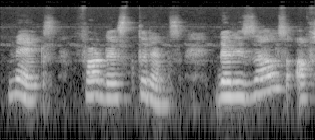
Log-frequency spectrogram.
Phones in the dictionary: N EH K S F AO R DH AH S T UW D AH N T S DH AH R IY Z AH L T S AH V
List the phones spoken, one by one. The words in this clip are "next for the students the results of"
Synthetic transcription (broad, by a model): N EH K S F AO R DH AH S T UW D AH N T S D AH R IY Z AH L T S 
